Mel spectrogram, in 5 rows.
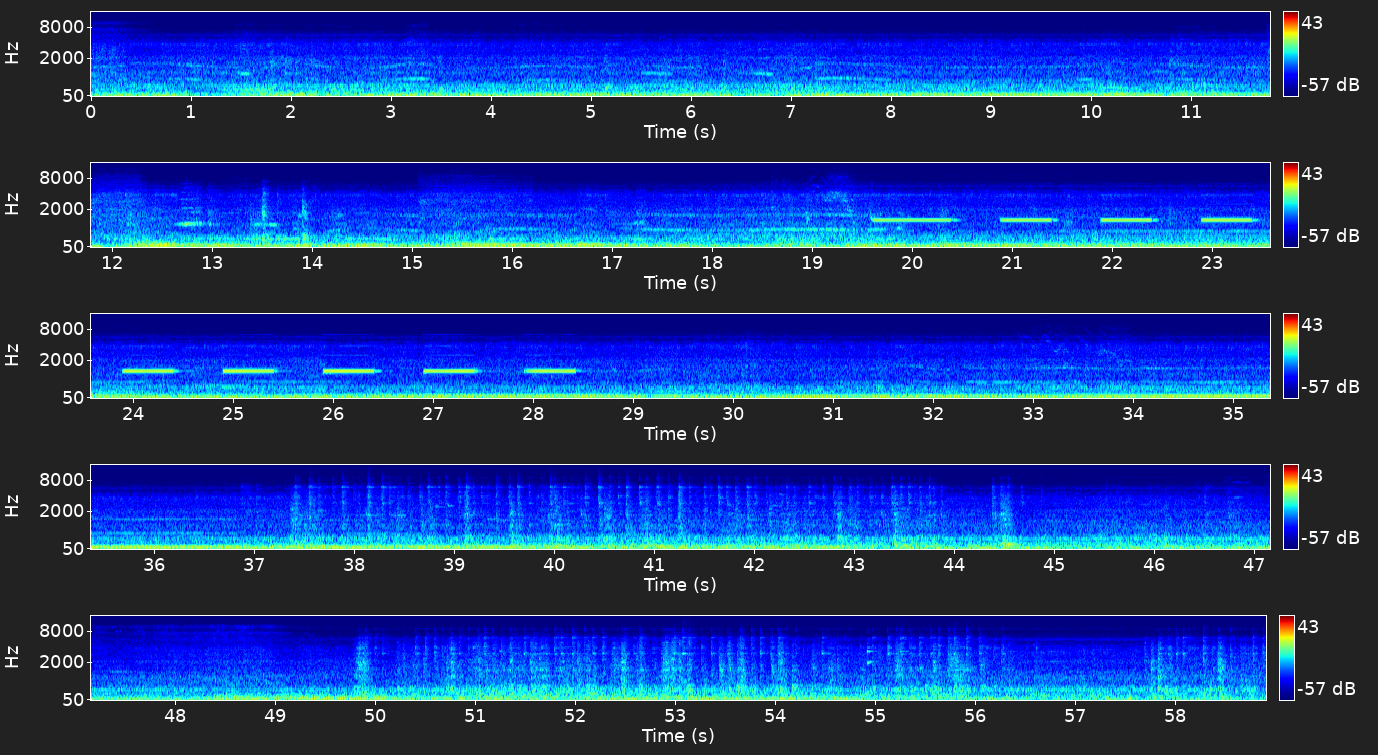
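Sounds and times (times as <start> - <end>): forklift engine hum: 0.0 - 58.9
reversing alarm beeping: 19.5 - 28.6.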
